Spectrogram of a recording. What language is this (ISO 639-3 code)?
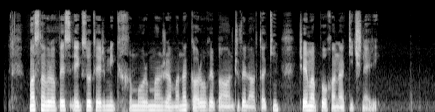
hye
